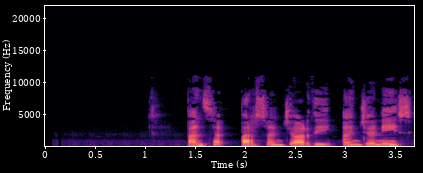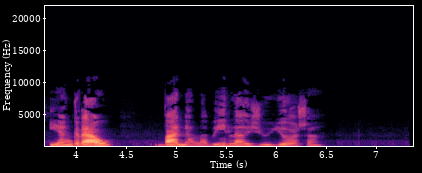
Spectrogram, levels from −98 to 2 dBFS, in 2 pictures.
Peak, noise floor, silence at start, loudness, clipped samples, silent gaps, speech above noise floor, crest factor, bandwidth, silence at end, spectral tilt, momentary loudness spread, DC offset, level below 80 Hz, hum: -2 dBFS; -73 dBFS; 1.45 s; -25 LUFS; under 0.1%; none; 49 dB; 24 dB; 9.4 kHz; 0.95 s; -4.5 dB/octave; 16 LU; under 0.1%; -80 dBFS; none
